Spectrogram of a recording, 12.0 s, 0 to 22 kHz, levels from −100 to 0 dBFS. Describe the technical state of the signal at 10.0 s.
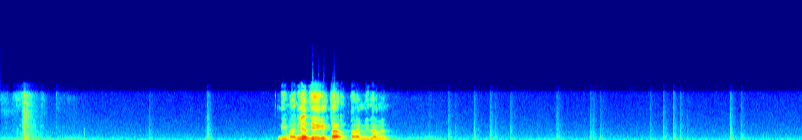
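At 10.0 s the speech signal is intact, with no fault present, and its top end stops at around 8 kHz as expected from the call microphone processing and the Opus call path it passed through.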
